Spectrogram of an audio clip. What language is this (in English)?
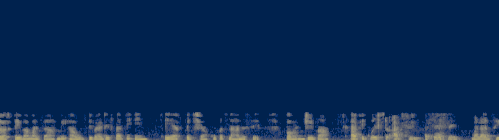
Marathi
